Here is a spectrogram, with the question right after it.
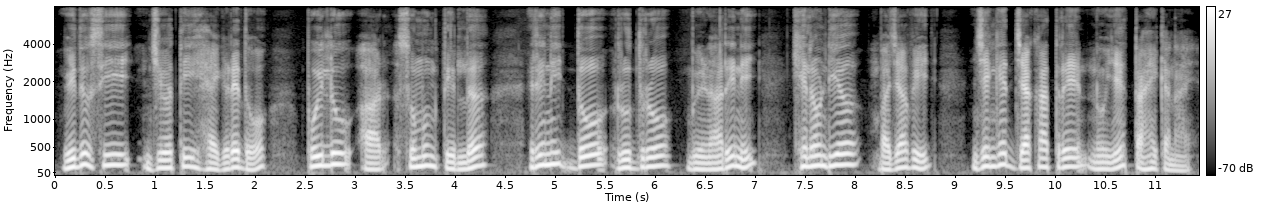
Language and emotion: Santali, neutral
